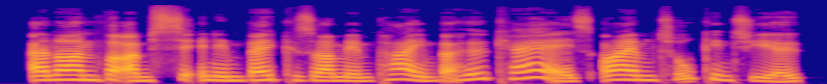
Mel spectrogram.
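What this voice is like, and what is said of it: Voice with a cold. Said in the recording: “I've got a cold”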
